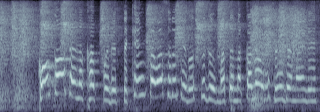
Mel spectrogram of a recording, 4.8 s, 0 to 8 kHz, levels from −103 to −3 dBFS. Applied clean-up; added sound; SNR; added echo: none; Bird; 6 dB; none.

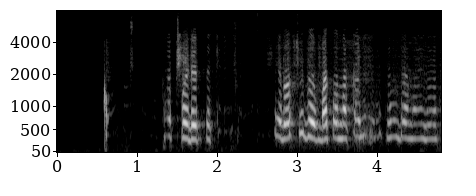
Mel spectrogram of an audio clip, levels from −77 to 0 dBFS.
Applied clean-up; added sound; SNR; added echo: neural mask model DeepFilterNet 3.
